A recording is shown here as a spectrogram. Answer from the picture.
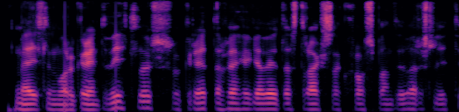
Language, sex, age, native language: Icelandic, male, 30-39, Icelandic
